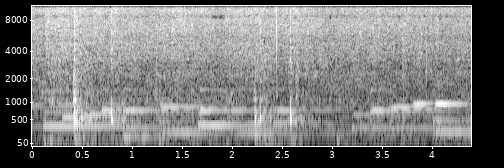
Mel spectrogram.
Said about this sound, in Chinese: 接下来放入辣椒，把小米辣煸炒出香辣味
